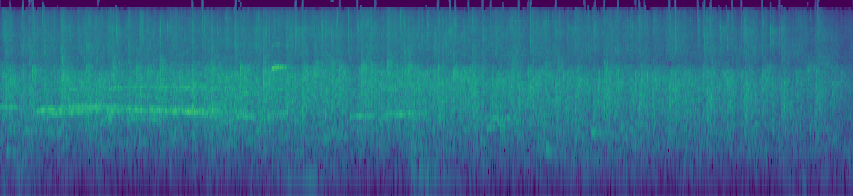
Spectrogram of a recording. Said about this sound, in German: Dankeschön, dass ihr auch diese Generation vertreten habt, die Uelzer Tanzelmusi. Applaus für euch.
